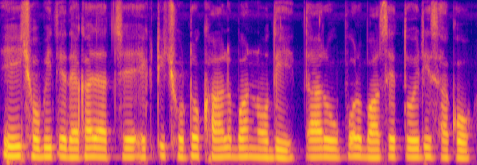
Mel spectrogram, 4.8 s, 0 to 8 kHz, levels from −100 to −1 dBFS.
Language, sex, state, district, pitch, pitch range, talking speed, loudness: Bengali, male, West Bengal, Alipurduar, 155 Hz, 155-165 Hz, 175 wpm, -15 LUFS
